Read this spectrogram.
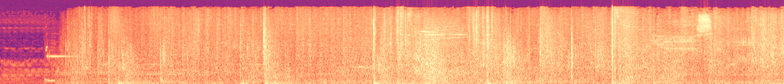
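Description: Blaster shots fire in rapid bursts.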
